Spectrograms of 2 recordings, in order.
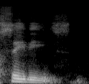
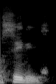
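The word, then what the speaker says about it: cedis: okay so the money the money in ghana is called cds so it's like it's spelled c-e-d-i-s they call them cds so the exchange rate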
